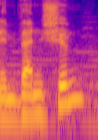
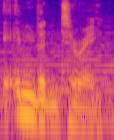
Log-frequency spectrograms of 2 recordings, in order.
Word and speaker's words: inventory: I mean, I said I would tend I would tend to mock it and say um like invent as in you know an invention. So inventi whereas the correct saying is of course inventory I believe I believe that's the pronunciation in both languages.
